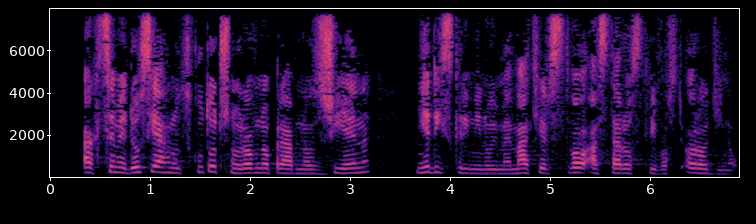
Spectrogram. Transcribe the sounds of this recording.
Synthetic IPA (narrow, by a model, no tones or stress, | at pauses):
akxt͡sɛmɛd̪ɔsɪaɦnuːcskut̪ɔt͡ʃnuːɾɔʊnɔpɾaːʊnɔzɟʒɪɛn | ɲɛd̪iskɾiminujmɛmacɛɾst̪ʋɔʔast̪aɾɔst̪liʋɔscɔɾɔɟinu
